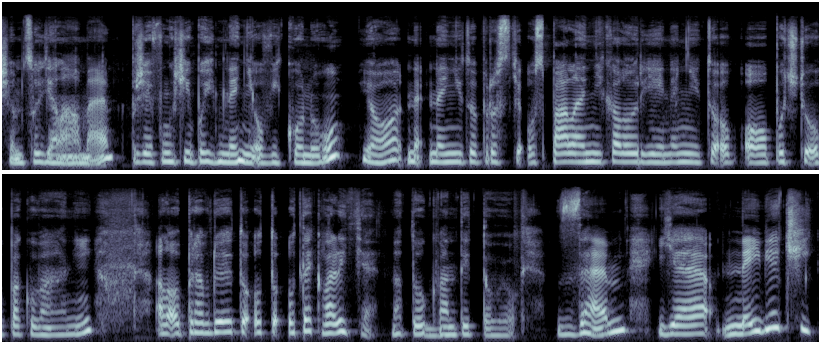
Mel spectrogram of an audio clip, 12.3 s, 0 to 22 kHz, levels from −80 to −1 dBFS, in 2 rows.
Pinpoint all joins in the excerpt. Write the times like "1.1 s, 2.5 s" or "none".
1.0 s, 9.9 s, 11.5 s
